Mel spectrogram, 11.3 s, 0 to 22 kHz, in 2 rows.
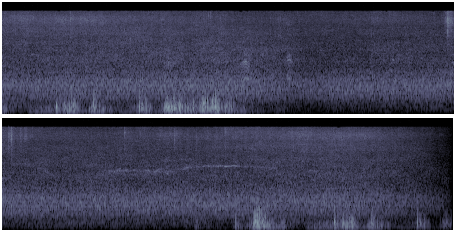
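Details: Laysan albatross chick being raised by its parents on Midway Atoll National Wildlife Refuge in 2022. Low, hoarse honking bursts come in short clusters near the start and again toward the end, with a quieter stretch between them.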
